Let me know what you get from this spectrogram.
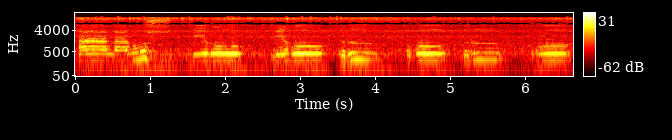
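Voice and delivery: slow, drawn-out recitation on a level tone; Quran recitation drill. Shown as a demonstration. Teacher demonstrates thin and heavy letters, measured recitation. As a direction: recite syllable by syllable, holding each long vowel. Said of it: "চিকন মোটা বোঝা যাচ্ছে না?".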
